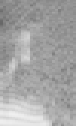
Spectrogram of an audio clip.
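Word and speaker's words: Ryne: Rhine. Or Reen. I guess, yeah, it's Reen. That's how you pronounce it.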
